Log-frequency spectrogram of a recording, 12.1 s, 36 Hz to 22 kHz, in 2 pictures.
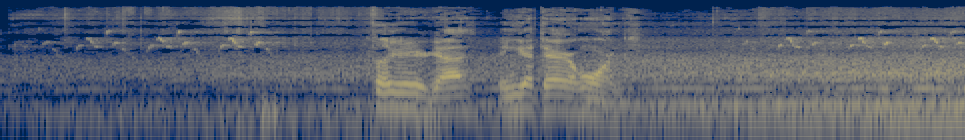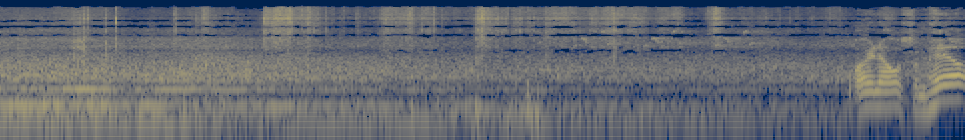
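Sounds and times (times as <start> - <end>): vehicle passing by: 0.7 - 11.7.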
